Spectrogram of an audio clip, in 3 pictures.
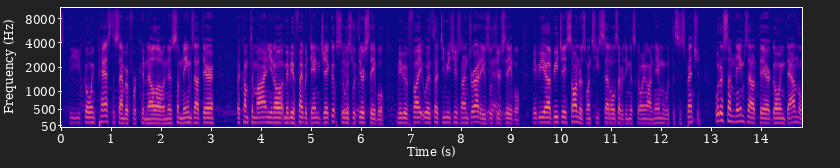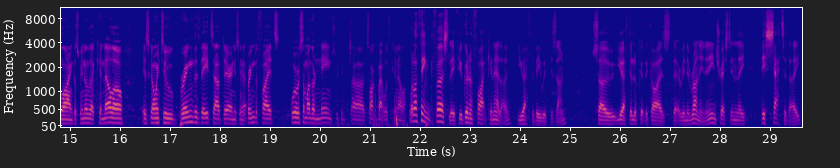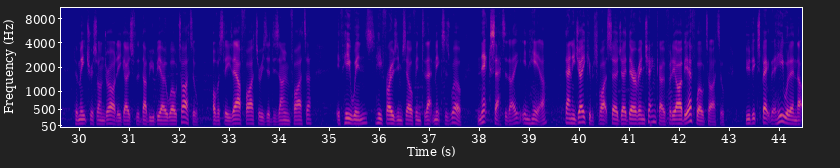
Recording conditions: busy venue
